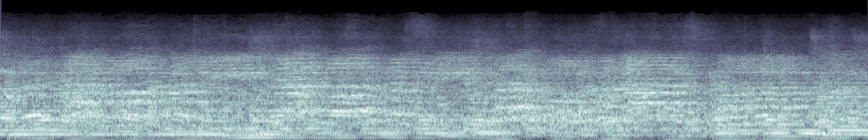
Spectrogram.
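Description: A large group singing a Wallachian folk song together in chorus over instrumental accompaniment, with many voices holding notes that change about once a second.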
